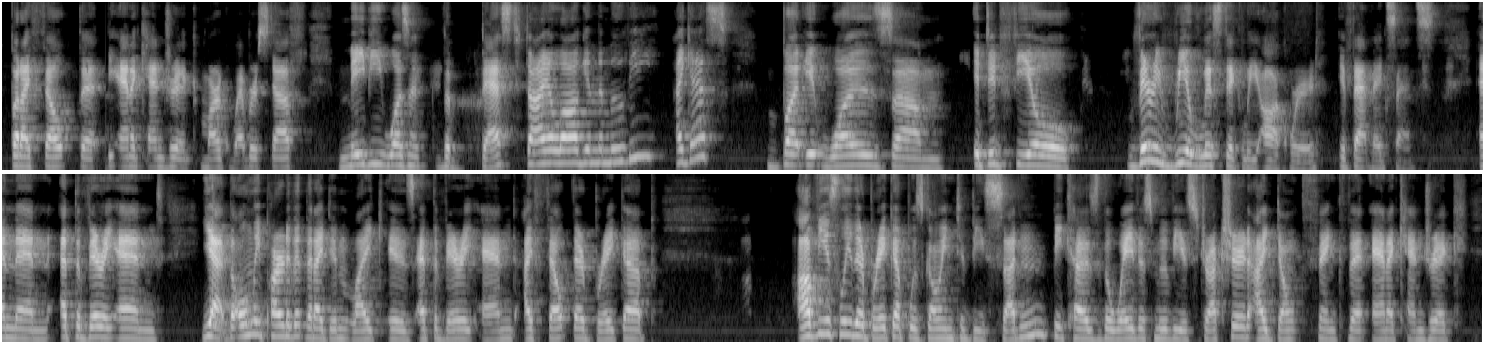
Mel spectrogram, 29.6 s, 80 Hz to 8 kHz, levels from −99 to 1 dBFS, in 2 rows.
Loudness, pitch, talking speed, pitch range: -25 LUFS, 165 Hz, 160 wpm, 155-185 Hz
